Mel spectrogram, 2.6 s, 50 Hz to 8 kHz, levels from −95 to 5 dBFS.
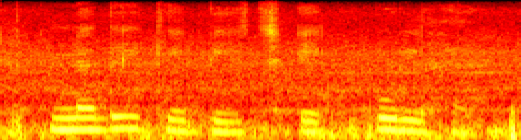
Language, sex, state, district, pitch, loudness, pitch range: Hindi, female, Punjab, Fazilka, 180 Hz, -16 LUFS, 170-205 Hz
